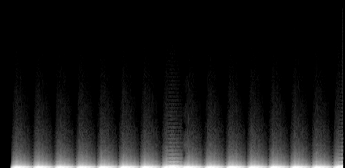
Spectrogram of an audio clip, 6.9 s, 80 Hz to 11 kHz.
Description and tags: my bass audiosample, 120 to 140 bmp
electronica, trance, acid, dance, bass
